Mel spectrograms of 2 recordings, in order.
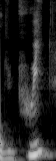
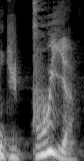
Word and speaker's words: Dupouy: au CMS de Toulouse pour ne plus dire Gaston Dupuis mais Gaston du Pouille comme on dit visiblement dans ces contrées lointaines étranges alors la prononciation est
